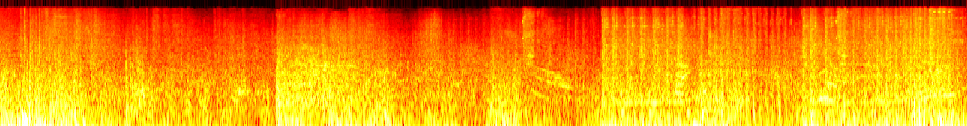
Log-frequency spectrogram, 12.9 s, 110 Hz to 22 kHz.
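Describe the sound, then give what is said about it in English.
Dense gunfire mixed with booming blasts, including grenade explosions, fills a match in the Destiny 2 video game. The firing and blasts stay loud and continuous for the whole stretch with only brief dips. “I'm about to throw a grenade and light them up.”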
